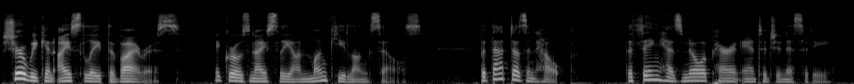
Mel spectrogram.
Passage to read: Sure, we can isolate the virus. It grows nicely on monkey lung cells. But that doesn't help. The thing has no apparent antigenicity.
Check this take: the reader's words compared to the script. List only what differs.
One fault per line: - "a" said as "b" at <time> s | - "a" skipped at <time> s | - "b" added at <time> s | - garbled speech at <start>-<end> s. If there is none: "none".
none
